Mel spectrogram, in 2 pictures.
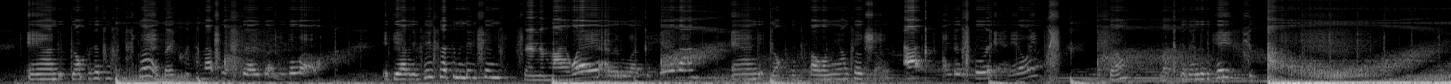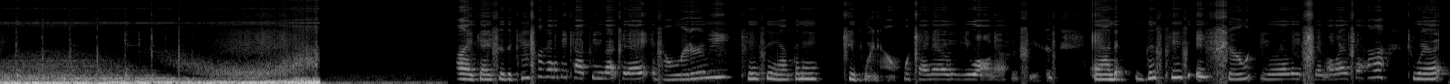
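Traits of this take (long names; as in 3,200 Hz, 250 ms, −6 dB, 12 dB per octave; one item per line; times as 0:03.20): phaser sweep stages 4, 0.28 Hz, lowest notch 220–3,300 Hz
aliases and images of a low sample rate 7,100 Hz, jitter 0%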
